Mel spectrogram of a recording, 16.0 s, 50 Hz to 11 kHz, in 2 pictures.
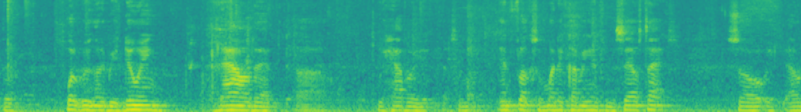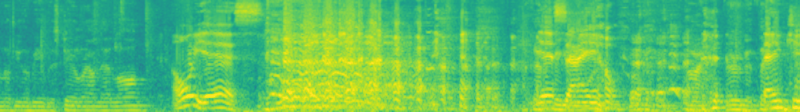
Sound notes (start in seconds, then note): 10.7 laughing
